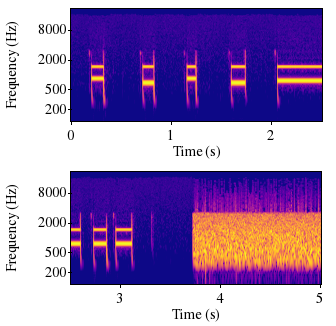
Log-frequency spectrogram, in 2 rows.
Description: DTMF, heard as telephone touch tones, tones of about 150 ms. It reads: 9393666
